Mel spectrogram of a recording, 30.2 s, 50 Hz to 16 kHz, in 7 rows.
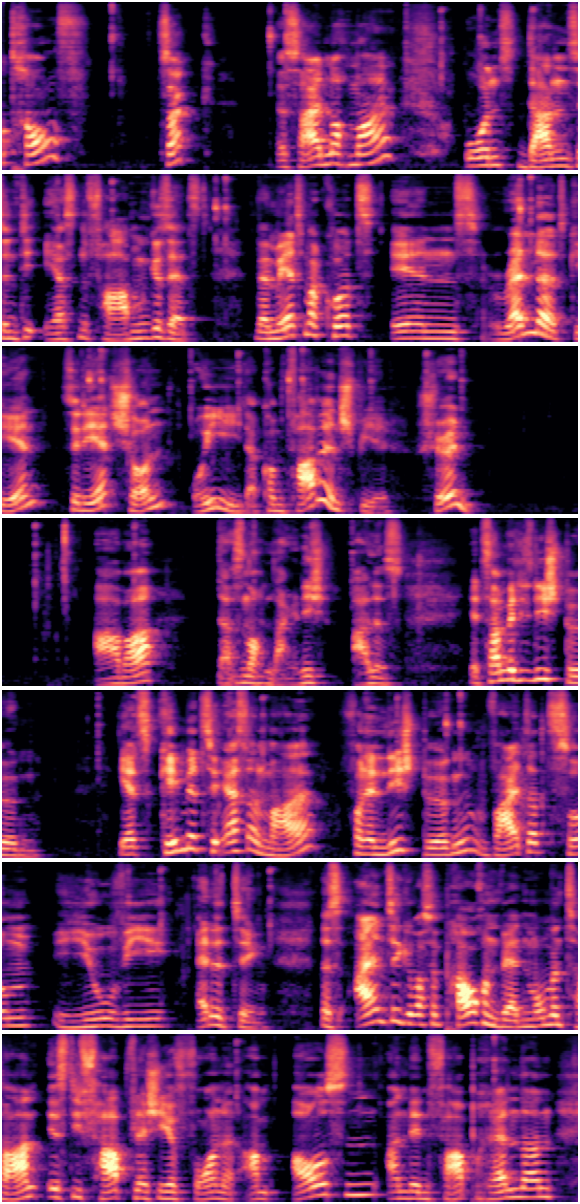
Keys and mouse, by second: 2.0 click, 3.0 middle click, 3.6 shift+click, 4.8 click, 4.8 middle click, 5.9 click, 8.3 middle click, 9.7 Tab, 10.0-10.4 shift+middle drag, 11.4 middle click, 12.1-13.2 shift+middle drag, 13.4-13.9 middle drag, 14.8-15.4 middle drag, 15.6-15.9 shift+middle drag, 18.0 middle click, 18.5 shift+middle click, 18.9-19.2 middle drag, 20.0-20.4 middle drag, 21.2 Tab, 22.5 shift+middle click, 23.2-24.3 middle drag, 26.4-27.7 middle drag, 28.4-30.2 drag.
